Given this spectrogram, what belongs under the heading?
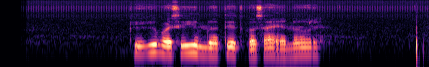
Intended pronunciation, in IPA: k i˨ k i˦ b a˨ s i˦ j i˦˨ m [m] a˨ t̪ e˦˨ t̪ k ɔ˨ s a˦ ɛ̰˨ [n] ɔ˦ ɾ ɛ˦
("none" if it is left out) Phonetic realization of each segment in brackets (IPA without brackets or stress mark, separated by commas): n, n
